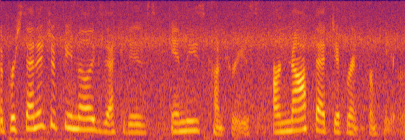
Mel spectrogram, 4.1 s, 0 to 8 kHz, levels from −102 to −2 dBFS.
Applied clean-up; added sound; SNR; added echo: none; Rain; 12 dB; none.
